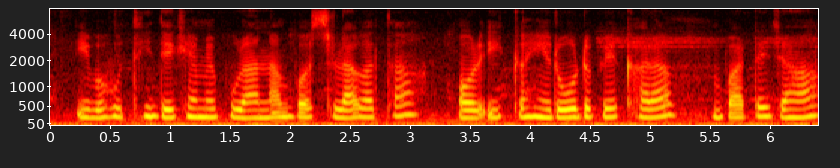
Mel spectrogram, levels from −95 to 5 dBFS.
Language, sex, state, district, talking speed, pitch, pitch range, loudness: Bhojpuri, female, Bihar, Saran, 160 wpm, 220 Hz, 205-230 Hz, -28 LUFS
